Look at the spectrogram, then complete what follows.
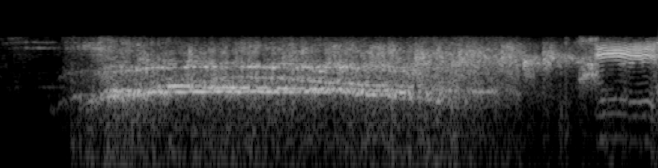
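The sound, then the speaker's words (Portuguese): A crowd of people cheers and shouts together in a loud, sustained roar, celebrating a paid contract, that rises quickly and holds steady for several seconds, with a few voices yelling above the rest near the end. “O pessoal está comemorando aqui.”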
